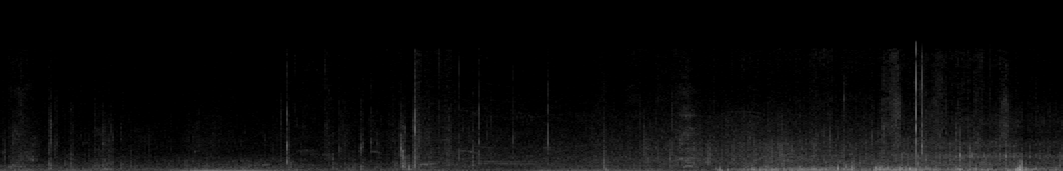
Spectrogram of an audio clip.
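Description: A car's engine and tyres heard from an open window as it rolls slowly. The low engine hum swells twice, then a louder rushing road and wind noise builds over the last few seconds.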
